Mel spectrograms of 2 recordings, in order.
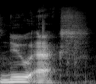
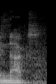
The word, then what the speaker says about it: NUX: It's pronounced New X. Oh, yeah. I knew that it was pronounced New X. I still say Nux.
